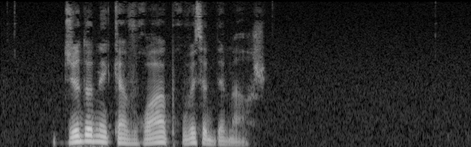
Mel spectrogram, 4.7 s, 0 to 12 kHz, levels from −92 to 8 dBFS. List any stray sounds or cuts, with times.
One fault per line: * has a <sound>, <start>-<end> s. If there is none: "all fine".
all fine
